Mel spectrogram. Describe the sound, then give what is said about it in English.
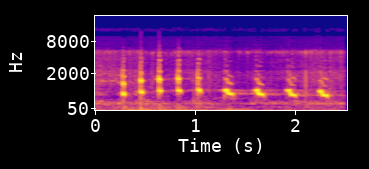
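A voice imitates a cuckoo call, about nine clear two-note hoots: five quick, evenly spaced calls, then four slower ones sliding downward. Fairly loud, with no talking. “Well, I can do a different kind of a cuckoo, too.”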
